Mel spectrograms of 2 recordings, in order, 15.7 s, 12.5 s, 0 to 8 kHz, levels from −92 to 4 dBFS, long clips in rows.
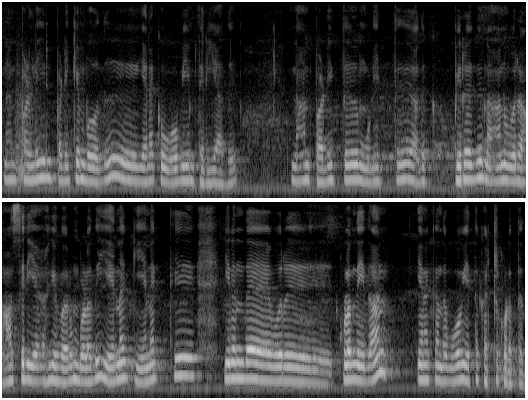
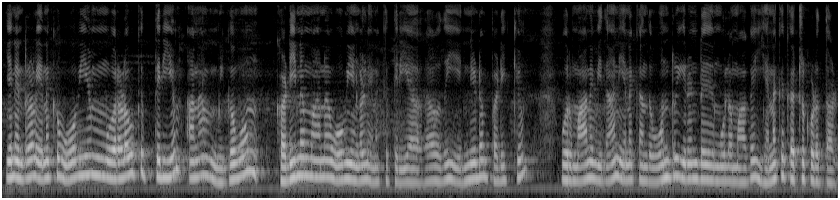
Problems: low volume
